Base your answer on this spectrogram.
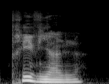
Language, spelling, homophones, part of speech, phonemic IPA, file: French, trivial, triviale / triviales, adjective, /tʁi.vjal/, Fr-trivial.ogg
- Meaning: 1. trivial (common, easy, obvious) 2. ordinary, mundane, commonplace 3. inelegant, unrefined (especially of a person's language) 4. crass, crude, vulgar, obscene (words, language, behavior, etc.)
